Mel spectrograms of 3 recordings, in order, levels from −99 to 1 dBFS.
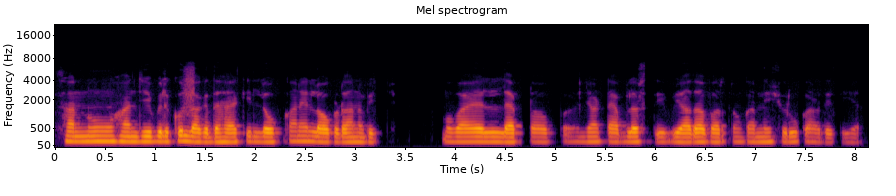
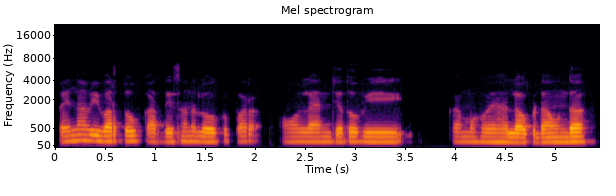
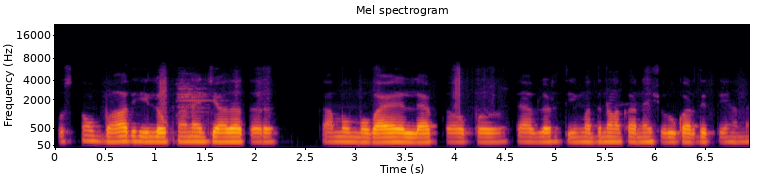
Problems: background sounds at intervals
